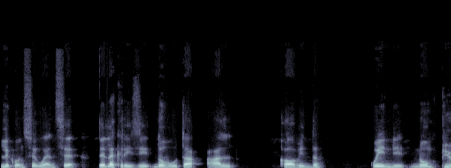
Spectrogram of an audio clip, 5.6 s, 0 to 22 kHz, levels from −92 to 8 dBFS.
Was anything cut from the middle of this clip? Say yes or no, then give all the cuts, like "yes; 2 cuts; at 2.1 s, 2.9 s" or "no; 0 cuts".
yes; 1 cut; at 4.5 s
